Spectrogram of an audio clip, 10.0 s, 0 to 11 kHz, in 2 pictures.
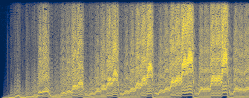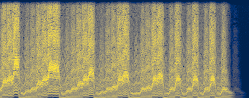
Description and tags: Electronic Noise #57 (distorted)
digital, sfx, sound, synth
